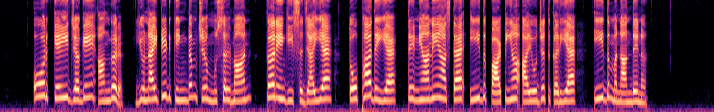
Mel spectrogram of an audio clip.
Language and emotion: Dogri, neutral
